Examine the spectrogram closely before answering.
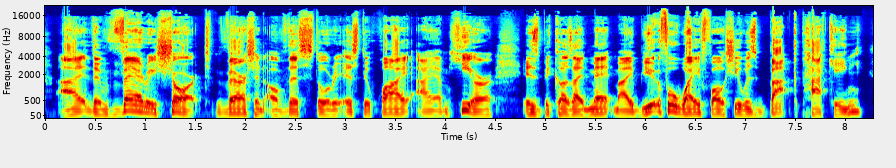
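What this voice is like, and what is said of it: Scottish accent, not American. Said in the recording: “that's not an Ohio accent ... why you sound so eloquent ... I was born and raised in Scotland”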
